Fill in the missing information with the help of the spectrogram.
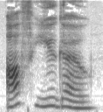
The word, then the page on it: off you go: slow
